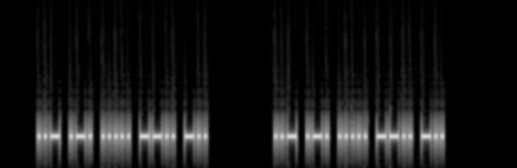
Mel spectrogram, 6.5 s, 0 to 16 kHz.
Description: Morse code, heard as a keyed tone, about 32 wpm, 700 Hz. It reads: UR5ZD UR5ZD
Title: DXCC-100 Call Signs - 5 Characters - Repeated 2x - 30wpm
